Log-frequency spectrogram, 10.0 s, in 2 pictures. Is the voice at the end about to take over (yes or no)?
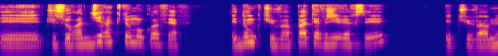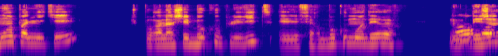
no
